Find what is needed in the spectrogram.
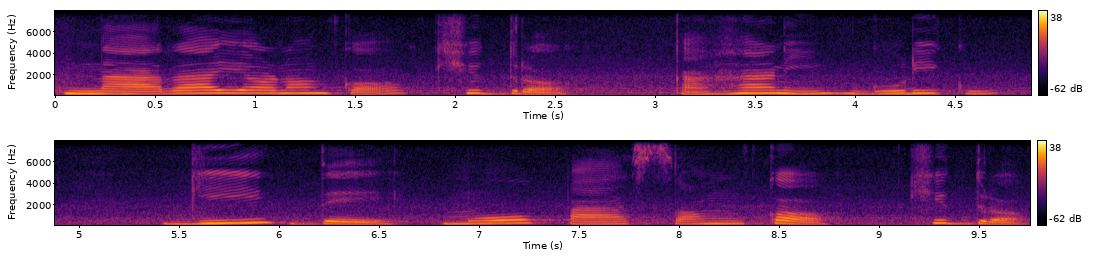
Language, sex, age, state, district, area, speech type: Odia, male, 60+, Odisha, Nayagarh, rural, read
